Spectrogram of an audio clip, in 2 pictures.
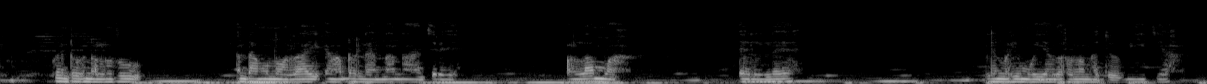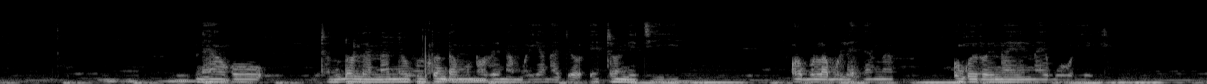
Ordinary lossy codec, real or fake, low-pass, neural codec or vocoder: none; real; none; none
